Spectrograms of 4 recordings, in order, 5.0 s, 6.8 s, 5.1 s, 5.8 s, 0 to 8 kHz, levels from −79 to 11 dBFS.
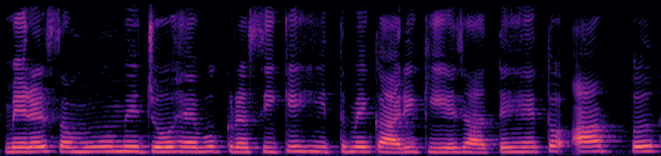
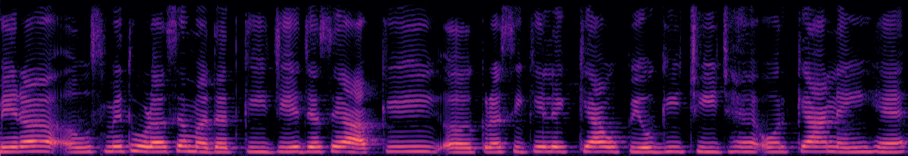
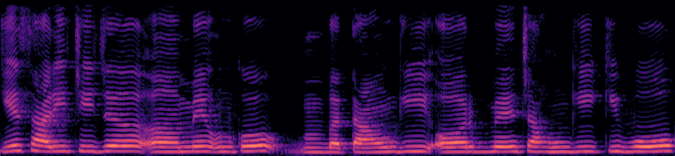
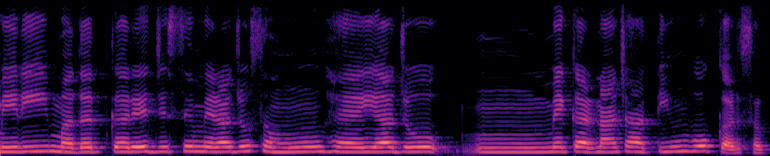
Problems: none marked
